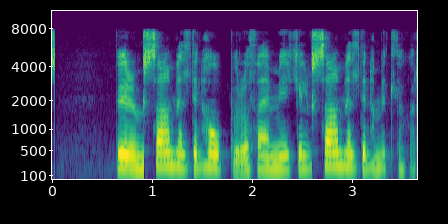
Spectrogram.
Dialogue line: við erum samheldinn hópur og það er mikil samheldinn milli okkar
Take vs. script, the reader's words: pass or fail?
pass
